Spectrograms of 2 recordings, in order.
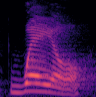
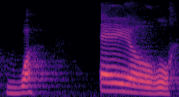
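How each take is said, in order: First: Said in the usual way. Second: "Wa-, ale" in two separate sounds with a gap; teacher slowly sounding out "Wa-, ale"; sounded out. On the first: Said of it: "The W H goes together". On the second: Shown as a demonstration. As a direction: break the word into "Wa-" then "ale". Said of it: "It makes one sound".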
